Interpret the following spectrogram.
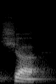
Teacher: Because it's a narrow cavity, there's a lot of high frequency resonances. It's an unvoiced sound. Your vocal folds are not vibrating when you make the ch sound. And so you get this high frequency burst of information up here, and then that leads into the vowel. · when you say ch, the tongue kind of comes to the front of the mouth, and so it's making a narrow cavity. Because it's a narrow cavity, there's a lot of high frequency resonances.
